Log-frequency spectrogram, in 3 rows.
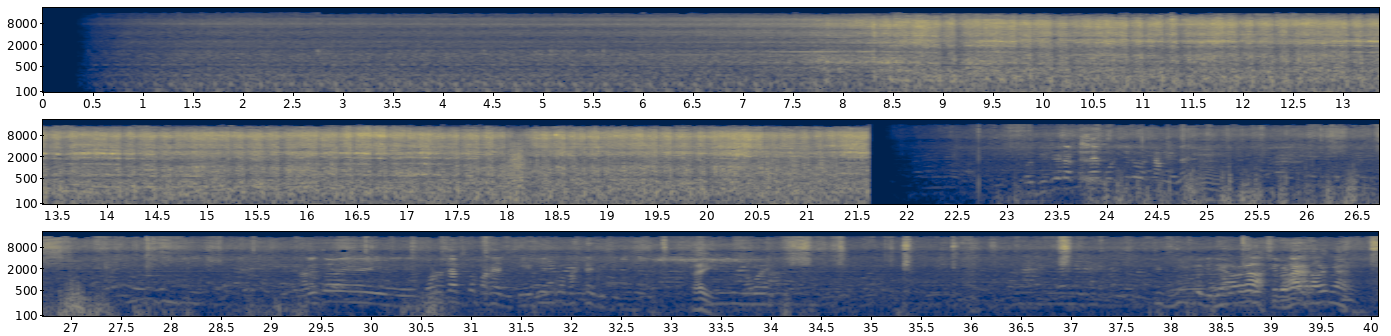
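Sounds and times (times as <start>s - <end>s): train passing rattling on rails: 0.4s - 21.6s.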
